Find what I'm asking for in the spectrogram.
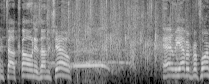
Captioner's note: cheers and applause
